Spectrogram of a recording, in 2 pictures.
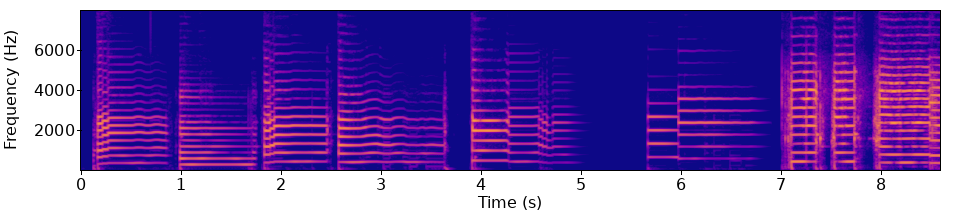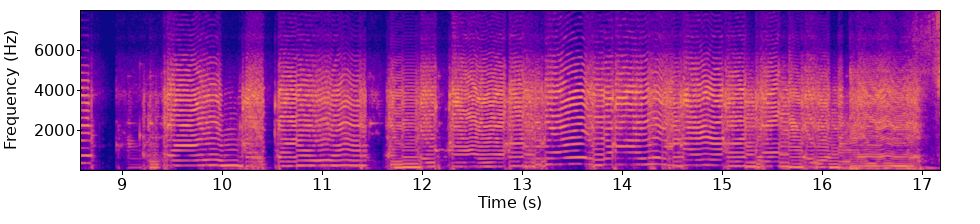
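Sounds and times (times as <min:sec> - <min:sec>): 
electric guitar played through an automatic wah effect: 0:00.0 - 0:04.8, 0:05.7 - 0:17.1.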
